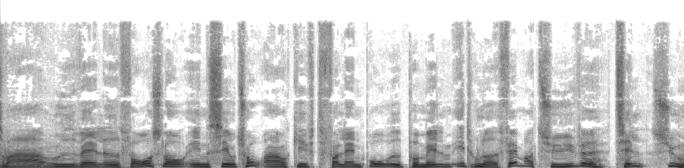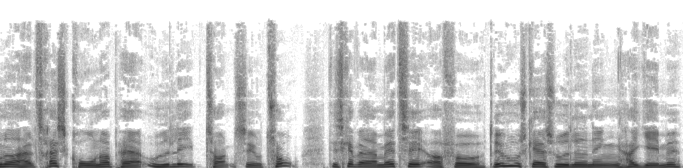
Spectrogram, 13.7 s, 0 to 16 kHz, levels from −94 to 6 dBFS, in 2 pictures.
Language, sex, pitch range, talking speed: Danish, male, 165-205 Hz, 110 wpm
